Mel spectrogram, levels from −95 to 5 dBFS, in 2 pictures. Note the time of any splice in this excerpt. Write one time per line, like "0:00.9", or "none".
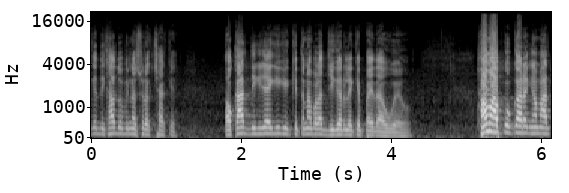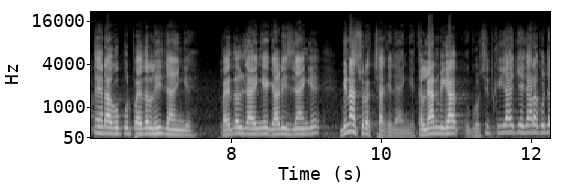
none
